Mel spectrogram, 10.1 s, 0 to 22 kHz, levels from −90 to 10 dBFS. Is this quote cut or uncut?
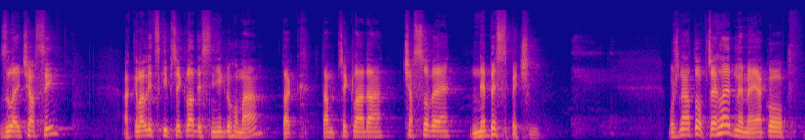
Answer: uncut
